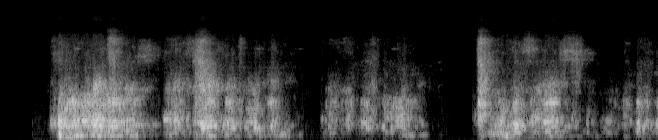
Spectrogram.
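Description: A person's voice speaking, in three stretches with short pauses between them.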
